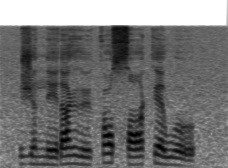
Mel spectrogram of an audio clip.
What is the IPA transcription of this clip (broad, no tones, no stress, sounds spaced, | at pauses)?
ʒ ə n e ɾ a ɣ ø k ɔ sˤ ɛ k ɛ w o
